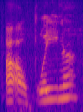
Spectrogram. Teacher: اعطینا، طوی میں ای آواز آ رہی ہے، یہ معروف آواز ہے، اسی طرح پڑھنا چاہیے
